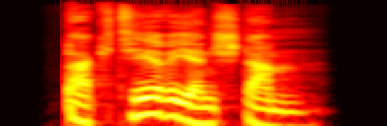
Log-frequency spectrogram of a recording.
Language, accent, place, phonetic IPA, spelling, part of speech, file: German, Germany, Berlin, [bakˈteːʁiənˌʃtam], Bakterienstamm, noun, De-Bakterienstamm.ogg
- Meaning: bacterial strain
